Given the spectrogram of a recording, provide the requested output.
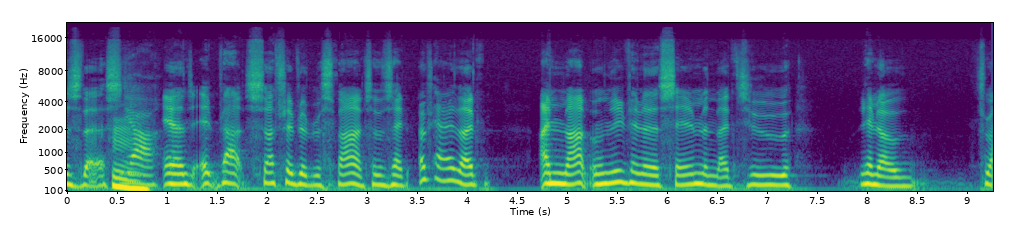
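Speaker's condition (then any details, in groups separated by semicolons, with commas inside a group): Oral cancer, partial glossectomy; 7 years post surgery, recurrence, radiation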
